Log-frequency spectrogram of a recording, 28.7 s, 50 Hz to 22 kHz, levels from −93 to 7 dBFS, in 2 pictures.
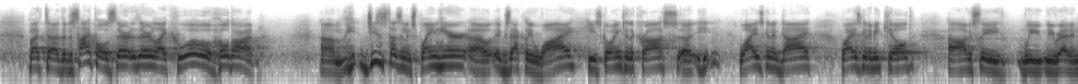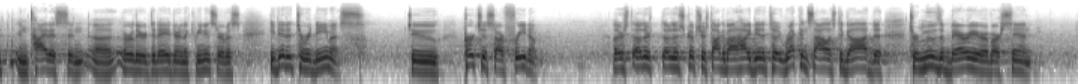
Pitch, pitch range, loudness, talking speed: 165 Hz, 145-175 Hz, -16 LUFS, 180 wpm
